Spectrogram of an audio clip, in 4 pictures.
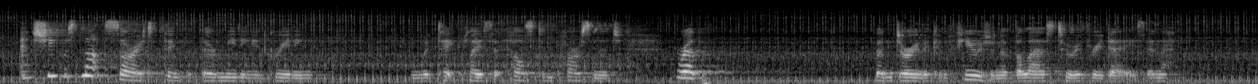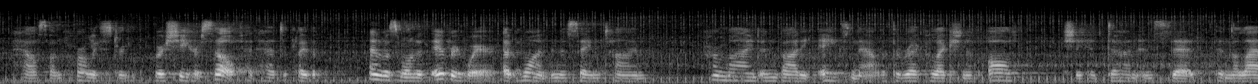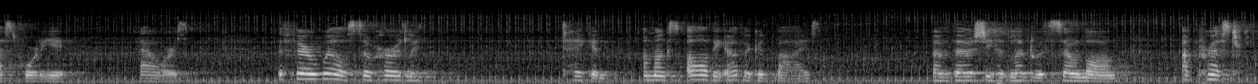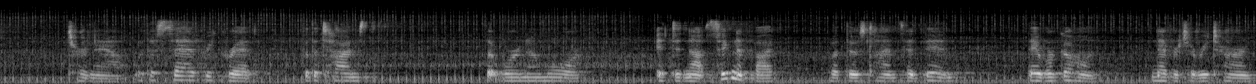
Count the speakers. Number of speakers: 1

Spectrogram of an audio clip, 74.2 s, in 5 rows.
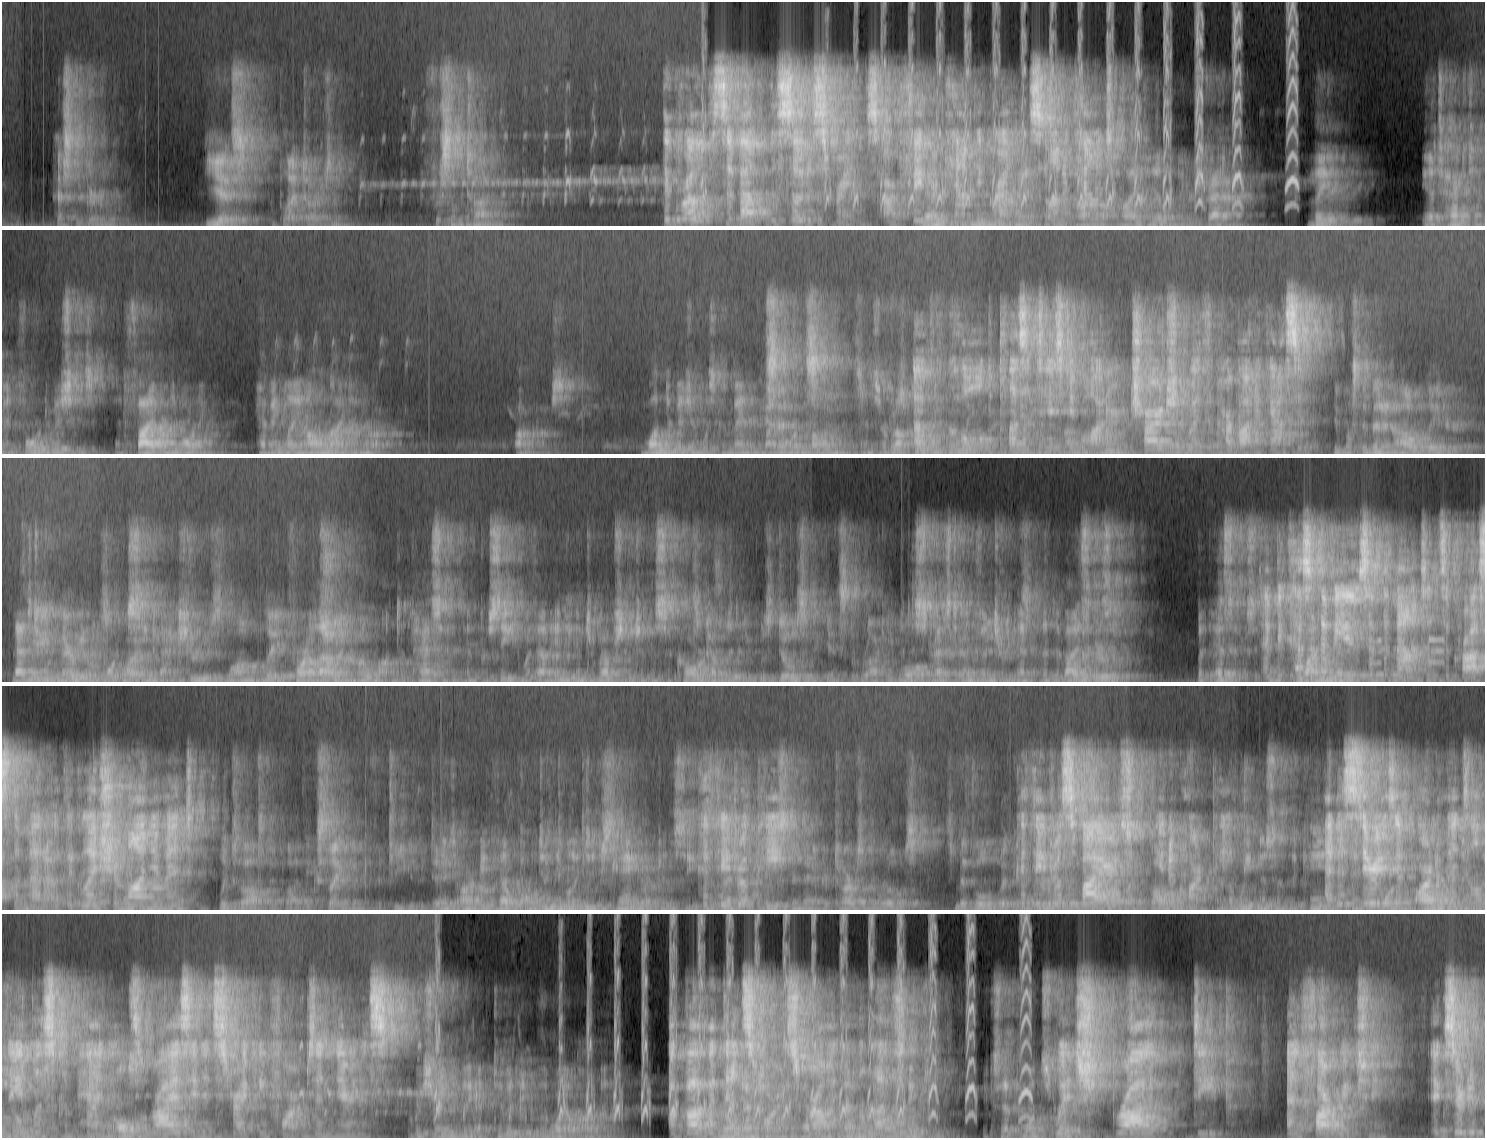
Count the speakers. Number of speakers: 3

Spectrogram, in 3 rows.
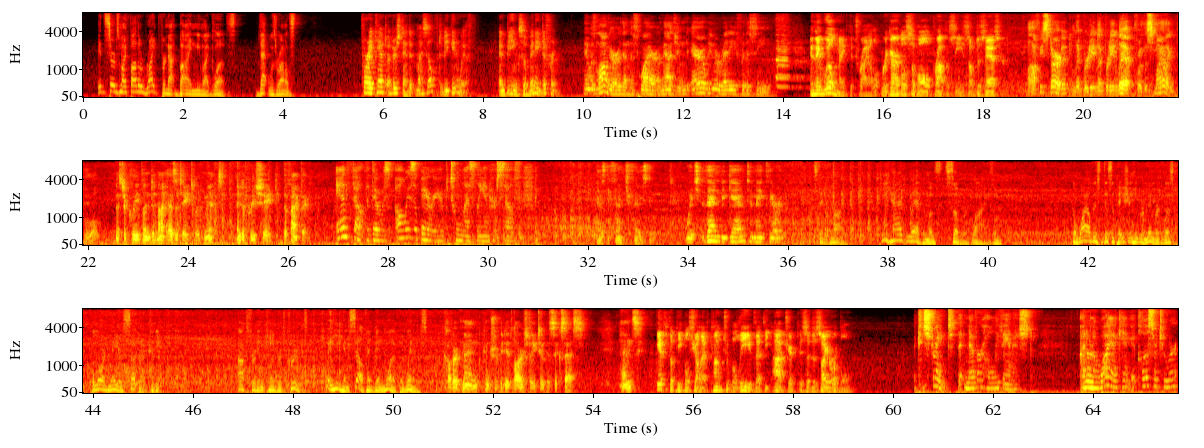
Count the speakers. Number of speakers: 8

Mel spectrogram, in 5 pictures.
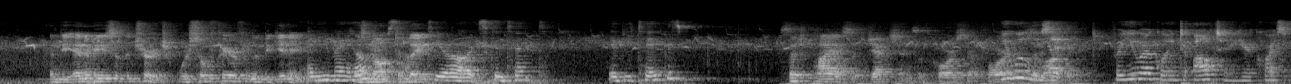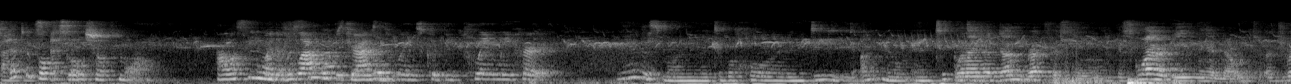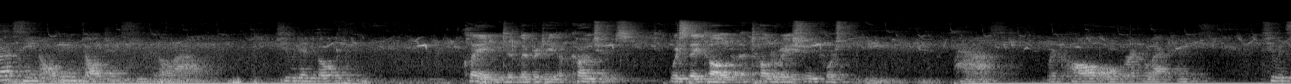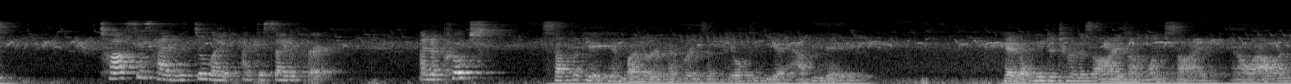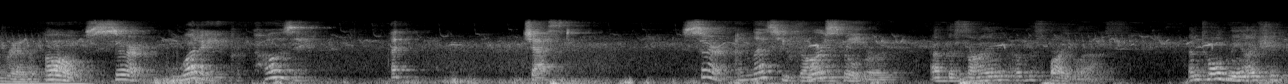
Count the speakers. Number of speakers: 9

